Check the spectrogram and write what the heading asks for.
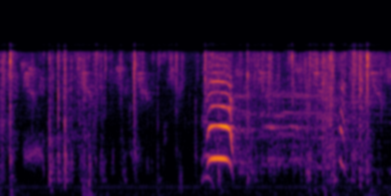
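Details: Young common ravens eat breakfast and squabble over food; one loud, bent, harmonic croak stands out midway over steady rustling and pecking noise.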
